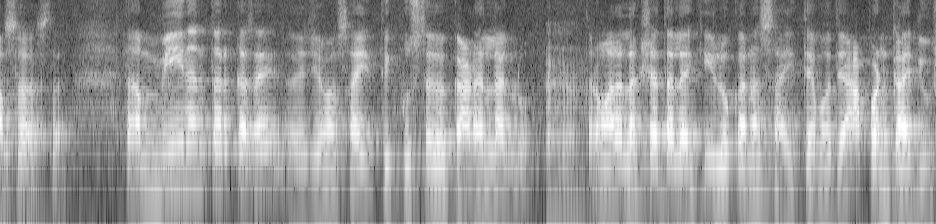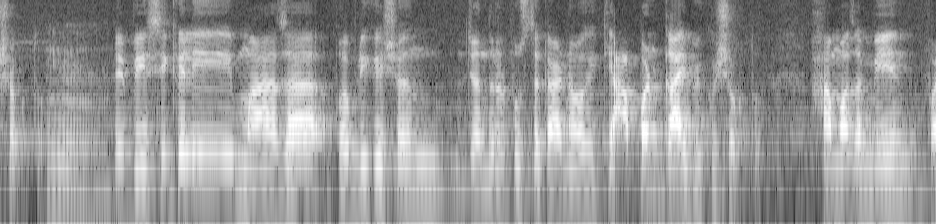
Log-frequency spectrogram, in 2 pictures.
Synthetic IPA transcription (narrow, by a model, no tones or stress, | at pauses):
əsəəst̪a̰ | t̪əɾmiːnənt̪əɾkəsaɦed͡ʑẽʋ̤asaɦit̪ːik̚pust̪əkəkaɽ̤allaɡlo̰t̪ə̰ɾməlaləkʂat̪alajkiːlokanːasaɦit̪jaməd̪ʱːjeapəɳkajd̪iuɕəkt̪omebesikəliːmad͡zʱapəblikeɕənd͡ʑənɾəlpust̪əkːaɽɳjaʋaɡikḭːʔa̰pəɳkajbʱikʰuːɕəkt̪o | hamad͡zʱamenf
